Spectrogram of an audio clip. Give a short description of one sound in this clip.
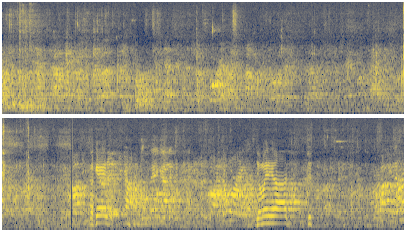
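Men and women talk in a large echoing hall.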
